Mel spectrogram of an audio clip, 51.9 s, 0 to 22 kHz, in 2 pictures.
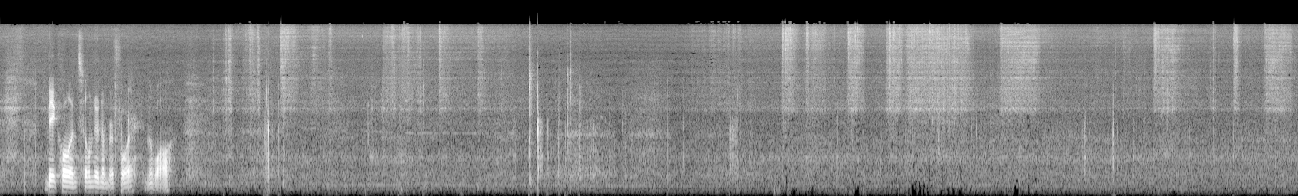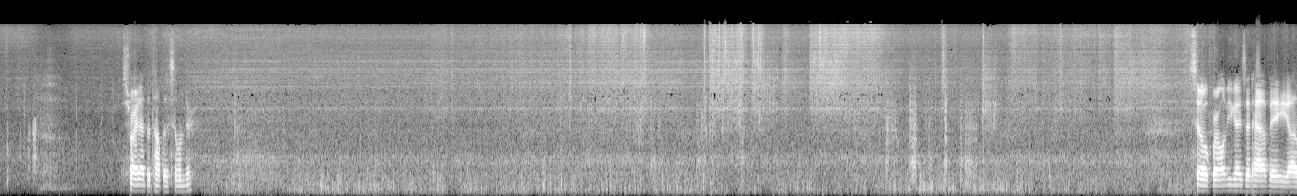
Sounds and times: Speech: 0:00.9 - 0:03.5, 0:28.4 - 0:29.9, 0:49.8 - 0:51.9.

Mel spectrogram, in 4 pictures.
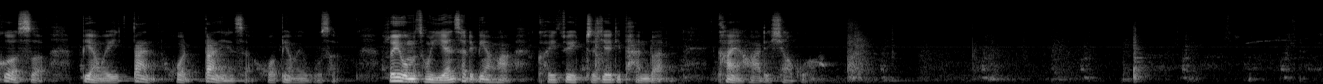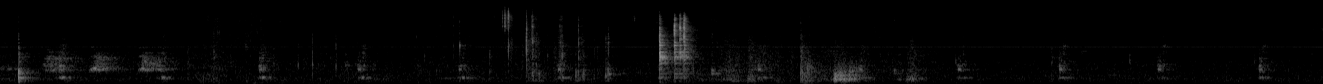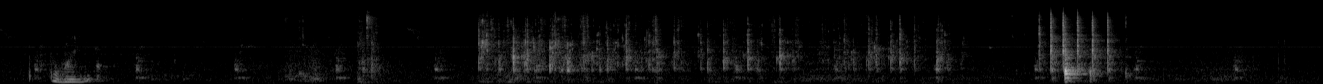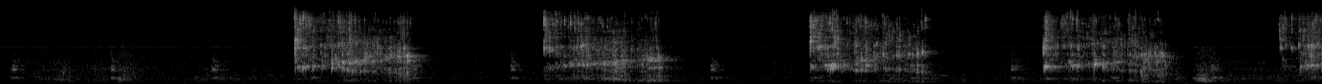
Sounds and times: Liquid: 0:31.2 - 0:37.1, 0:42.6 - 0:44.0, 0:45.1 - 0:46.5, 0:47.8 - 0:51.5, 0:52.5 - 0:52.9.

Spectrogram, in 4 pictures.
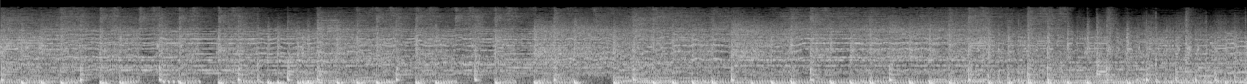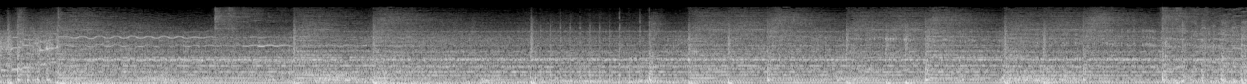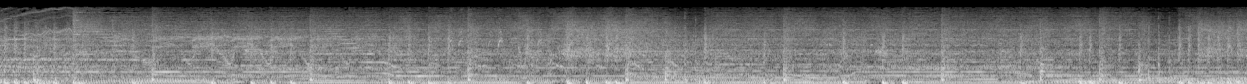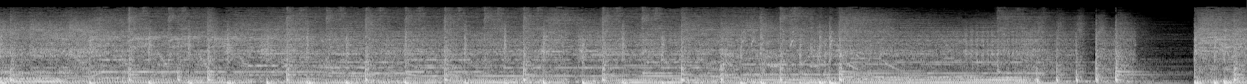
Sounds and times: Angry music: 0:00.0 - 0:49.8
Soundtrack music: 0:00.0 - 0:49.8.

